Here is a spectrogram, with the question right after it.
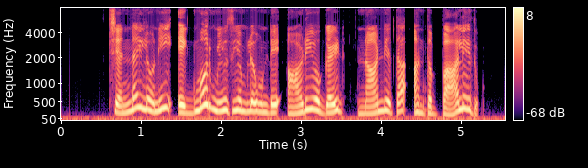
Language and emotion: Telugu, disgusted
